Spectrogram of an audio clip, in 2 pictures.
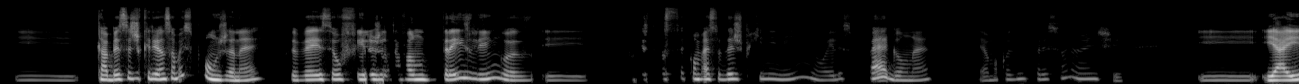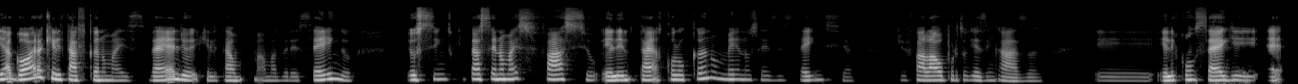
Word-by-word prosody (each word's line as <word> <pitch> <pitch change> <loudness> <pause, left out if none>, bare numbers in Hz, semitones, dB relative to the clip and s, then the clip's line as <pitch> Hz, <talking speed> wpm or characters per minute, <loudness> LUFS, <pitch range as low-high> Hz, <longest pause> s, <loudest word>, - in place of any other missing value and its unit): E 195 -1 -23 0.2
cabeça 225 +3 +2
de 265 0 -1
criança 250 +1 +2
é - - +3
uma - - -5
esponja, 215 - +2
né? 195 +7 -2 0.2
Você 200 - -7
vê 210 +2 +3
seu 230 +1 -1
filho 225 +1 -1
já 225 - -1
tá 220 +1 -20
falando 225 -1 +3
3 240 +7 +2
línguas 240 -7 -3
e 190 -1 -20 0.4
porque - - -25
se - - -35
você 240 +3 -17
começa 240 -1 -4
desde 245 +1 -3
pequenininho 250 0 -15
eles 240 +7 -22 0.2
pegam, 245 - -4
né? 195 +5 -14 0.5
É 185 - -24
uma 195 +2 -22
coisa 225 +2 -22
impressionante. 255 - -19 0.8
Eh, 190 0 -15
e 190 - +5
aí 195 +3 +7
agora 245 +5 +6
que 290 - +2
ele 230 - +5
tá 205 -3 +3
ficando 195 -1 -2
mais 185 -2 -10
velho 195 +3 +4
e - - -7
que - - -14
ele 180 -1 -11
tá 180 0 -3
ma - - -15
amadurecendo, 180 +5 -2 0.5
eu 215 +1 +2
sinto 235 +3 -4
que 235 0 -31
tá 240 0 +2
sendo 235 0 +2
mais 250 +3 -1
fácil 230 -3 -1
ele 190 +2 +3
tá 205 -1 +1
colocando 225 +7 -3
menos 230 -3 -4
resistência 195 -1 -12 0.4
de 195 - -25
falar 195 0 +1
o 200 - -2
português 195 -2 -9
em 185 - -13
casa. 165 -3 -8 0.5
Eh, 175 -1 -21
ele 185 +1 +2
consegue 195 -2 +1
é 175 - -1
210 Hz, 160 wpm, -22 LUFS, 190-235 Hz, 0.8 s, aí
